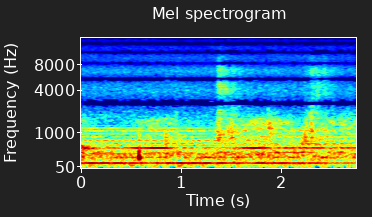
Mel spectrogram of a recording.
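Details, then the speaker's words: Vintage ceiling fan at medium speed on a variable speed control: a steady low electrical buzz under the hum; the owner believes these 16-pole motors don't do well on variable speed controls, with the buzzing worse in the Laskos than the Emersons. "buzzing out it's actually a lot worse in the lasos than the emersons they I believe are 16 pole Motors and don't do well on variable speed controls"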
